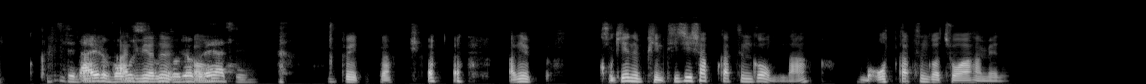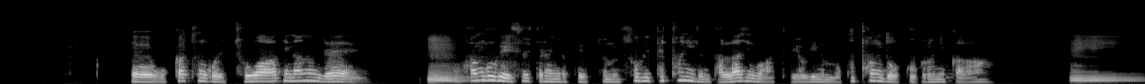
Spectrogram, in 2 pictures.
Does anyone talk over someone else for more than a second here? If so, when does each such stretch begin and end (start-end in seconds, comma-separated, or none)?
0.8-2.2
